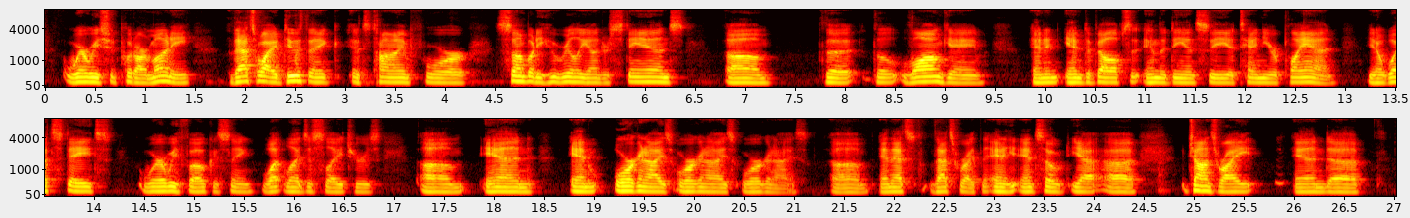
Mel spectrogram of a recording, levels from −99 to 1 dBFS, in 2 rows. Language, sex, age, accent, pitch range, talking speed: English, male, 40-59, American, 115-130 Hz, 145 wpm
